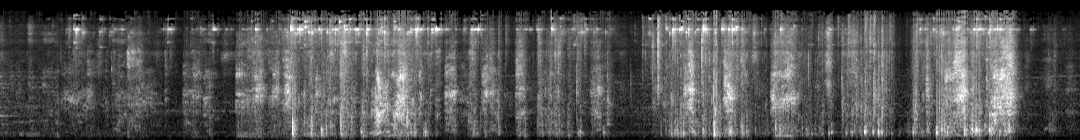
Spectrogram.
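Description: A greyhound and a poodle play-fighting, with dog vocal noises and scuffling that come in three louder bouts: about five to nine seconds in, around fourteen seconds, and just before the end.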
